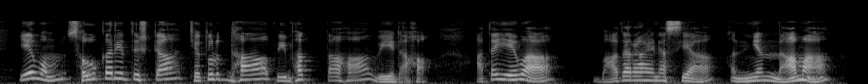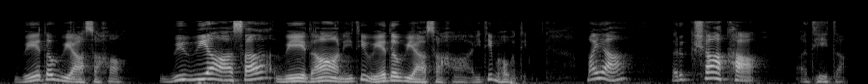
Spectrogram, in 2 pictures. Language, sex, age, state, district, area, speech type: Sanskrit, male, 60+, Karnataka, Tumkur, urban, spontaneous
